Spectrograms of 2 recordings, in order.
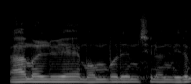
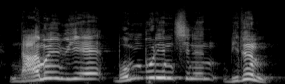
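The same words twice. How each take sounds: First: It is said weakly and softly. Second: It is said loudly and forcefully.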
